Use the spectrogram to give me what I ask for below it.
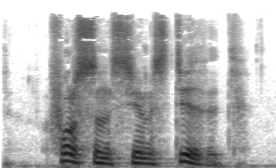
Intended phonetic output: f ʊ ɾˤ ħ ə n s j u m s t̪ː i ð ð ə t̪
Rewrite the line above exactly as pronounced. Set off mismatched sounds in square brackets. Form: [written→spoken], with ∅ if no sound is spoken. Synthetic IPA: f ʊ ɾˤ [ħ→s] ə n s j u m s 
